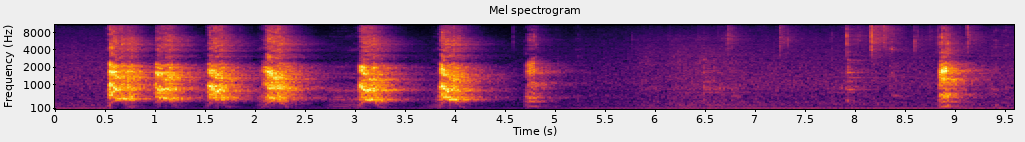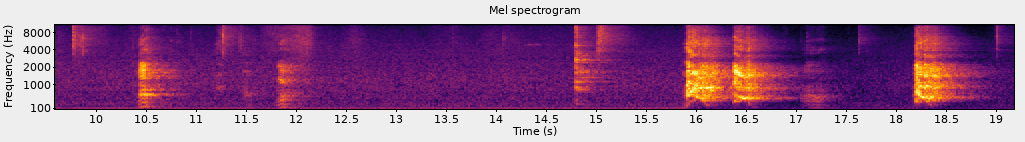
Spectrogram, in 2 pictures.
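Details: Rhodesian Ridgeback Roady barking while playing with a watering can: a fast run of about seven barks in five seconds, then scattered single barks and a closing burst of three, over a low steady hum.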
